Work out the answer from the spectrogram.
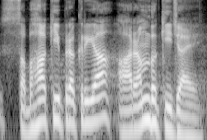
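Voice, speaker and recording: A dignified, benevolent monarch of mythological audio drama speaks with regal care. The pace is slow and measured, in long hall reverb. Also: male voice, mid-range voice, animated, fairly bright tone. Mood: commanding.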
